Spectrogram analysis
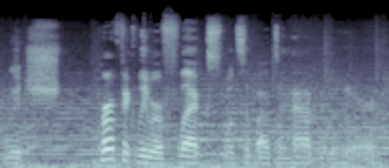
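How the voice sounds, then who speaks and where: A man's voice: medium pitch, moderate pace, gravelly, over music. A man speaking as game master, narrating a live tabletop game casually in a hesitant, improvised way.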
